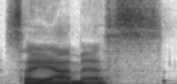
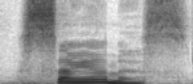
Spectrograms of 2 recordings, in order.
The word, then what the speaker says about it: Siamis: Like we had said, we got some great notes from Corby Siamis, including that I said her name wrong. And so we just want to encourage that it is Siamis.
